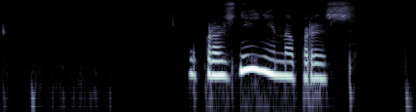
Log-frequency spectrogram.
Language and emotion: Russian, neutral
